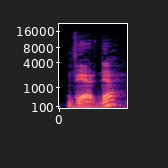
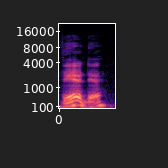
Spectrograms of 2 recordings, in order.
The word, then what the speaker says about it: werde: Notice that the W has the sound of V.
